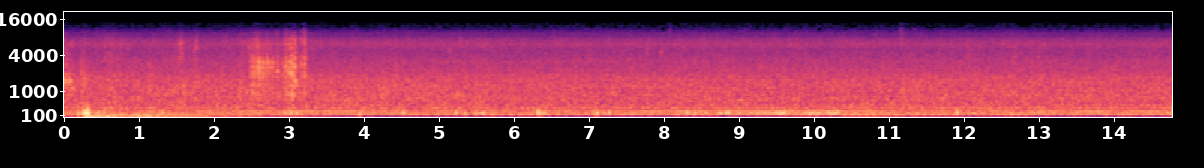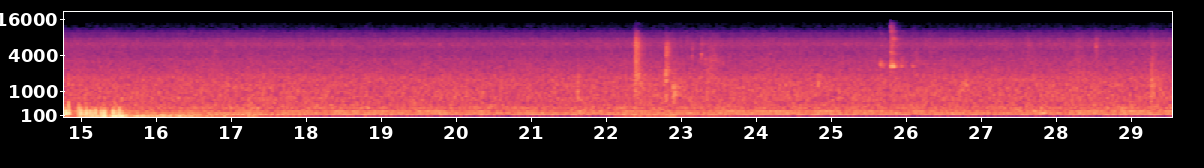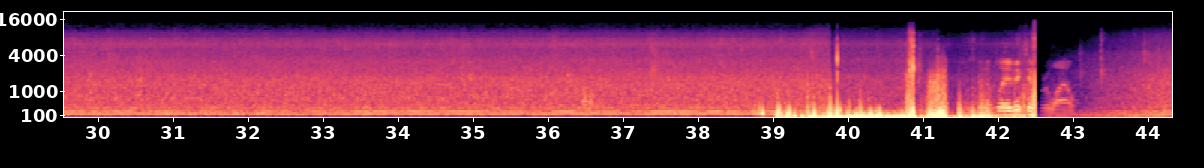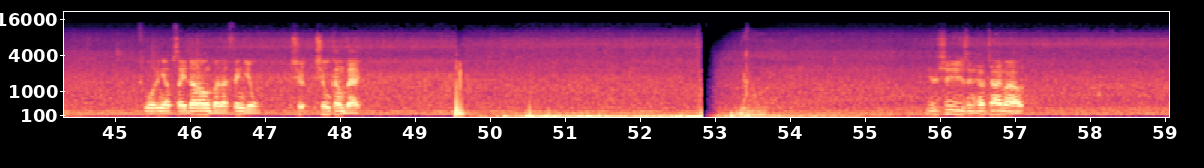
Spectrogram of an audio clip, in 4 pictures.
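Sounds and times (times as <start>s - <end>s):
circulating water: 0.0s - 40.9s, 43.2s - 59.0s
aquarium pumps humming: 0.0s - 59.0s
loud low rumbling thump: 52.1s - 55.3s.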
